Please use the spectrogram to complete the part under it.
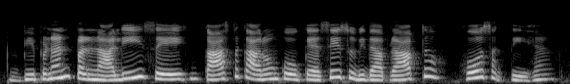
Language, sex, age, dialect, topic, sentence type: Hindi, female, 41-45, Garhwali, agriculture, question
